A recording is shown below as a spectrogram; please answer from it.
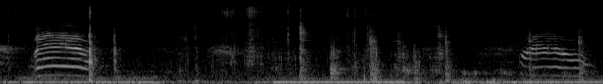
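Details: Meows from a cat described as a jail-breaking genius: one clear wavering meow near the start and another near the end. Scattered knocks and clatter fill the gap, with a continuous low hum underneath.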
